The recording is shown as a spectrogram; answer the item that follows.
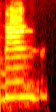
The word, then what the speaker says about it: build: Ma'am बिल्ड बिल्ड बिल्ड।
